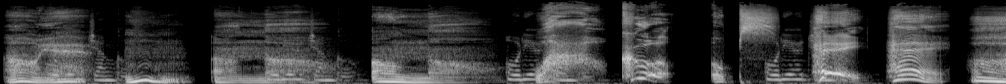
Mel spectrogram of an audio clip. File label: male reactions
